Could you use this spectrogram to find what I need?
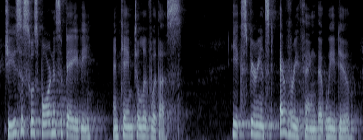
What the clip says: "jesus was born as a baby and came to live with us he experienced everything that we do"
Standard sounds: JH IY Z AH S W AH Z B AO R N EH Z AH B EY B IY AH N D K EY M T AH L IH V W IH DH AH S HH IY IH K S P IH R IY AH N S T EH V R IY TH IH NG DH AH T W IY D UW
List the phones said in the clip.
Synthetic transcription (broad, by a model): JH IY Z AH S W AH Z B AO R N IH Z AH B EY B IY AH N K EY M T AH L IH V W IH DH AH S HH IY IH K S P IH R IY AH N S T EH V R IY TH IH NG DH AH T W IY D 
